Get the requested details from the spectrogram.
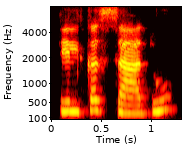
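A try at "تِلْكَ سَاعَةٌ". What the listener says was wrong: साआतुन नहीं है यहाँ पर, साआतुन, तिलकस नहीं है, तिलका साआतुन।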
